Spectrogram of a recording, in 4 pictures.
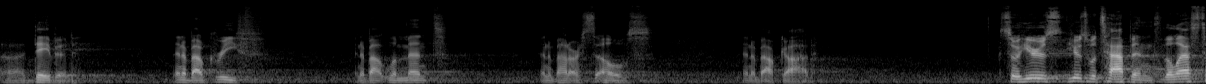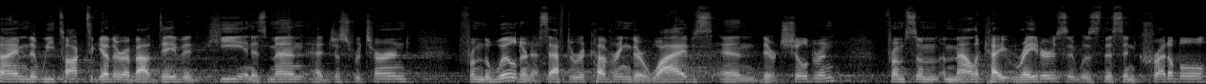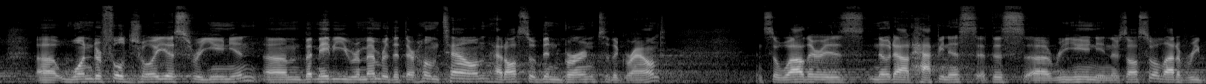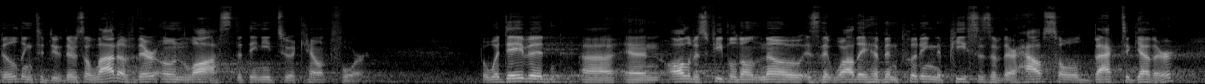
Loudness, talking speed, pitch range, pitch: -27 LUFS, 160 wpm, 110-125 Hz, 115 Hz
